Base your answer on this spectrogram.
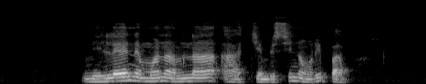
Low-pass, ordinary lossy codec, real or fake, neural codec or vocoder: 7.2 kHz; Opus, 24 kbps; real; none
